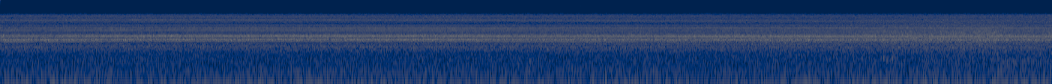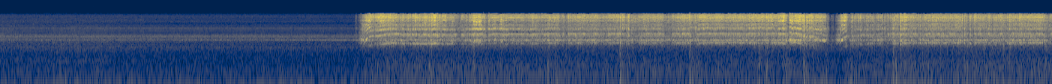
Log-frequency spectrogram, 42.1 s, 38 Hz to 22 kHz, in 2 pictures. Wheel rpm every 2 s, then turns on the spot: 0, 0, 0, 0, 0, 0, 0, 0, 0, 0, 0, 0, 0, 20, 200, 220, 230, 230, 140, 230, 230.
none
